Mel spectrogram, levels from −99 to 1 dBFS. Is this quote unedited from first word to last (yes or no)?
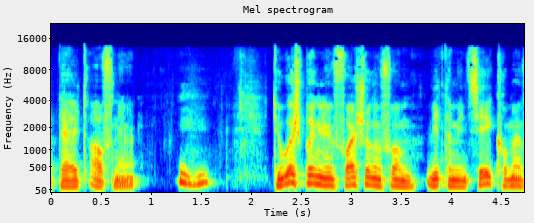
yes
